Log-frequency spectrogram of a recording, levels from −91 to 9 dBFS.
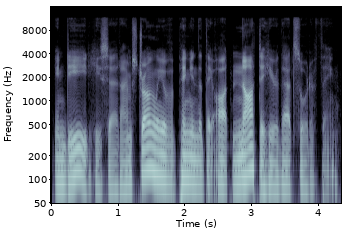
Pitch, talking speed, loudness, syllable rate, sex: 90 Hz, 250 wpm, -21 LUFS, 5.2 syllables/s, male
